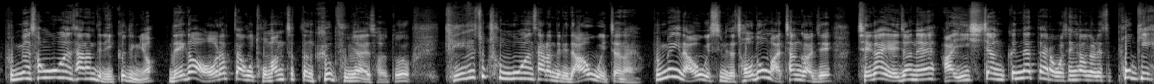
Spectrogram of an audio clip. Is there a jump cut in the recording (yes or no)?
no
